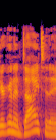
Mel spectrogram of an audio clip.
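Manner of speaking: ordinary delivery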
